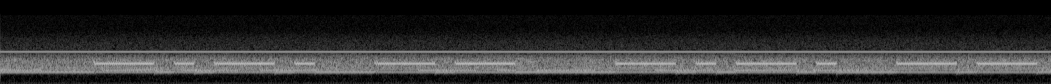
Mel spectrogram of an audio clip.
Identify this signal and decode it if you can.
Morse code, heard as a keyed tone, about 6 wpm, 980 Hz, with noise. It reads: CM CM
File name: ndb zvok / CM - 488.61kHz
